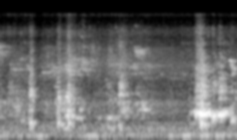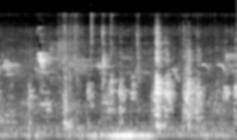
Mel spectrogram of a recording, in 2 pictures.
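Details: Morning budgerigar chirping from pet birds, with scattered sharp calls and squeaky notes, a few louder bursts, and some soft fluttering and low hum between them.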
